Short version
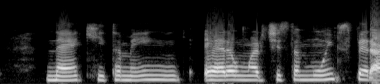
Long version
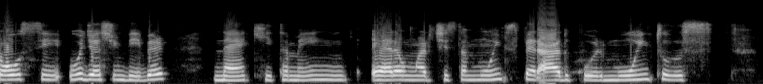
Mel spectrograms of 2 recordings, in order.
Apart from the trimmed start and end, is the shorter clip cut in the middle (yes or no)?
no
